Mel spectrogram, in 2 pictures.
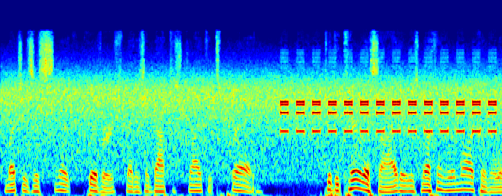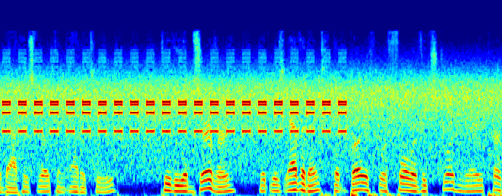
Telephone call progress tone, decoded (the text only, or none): off-hook warning tone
